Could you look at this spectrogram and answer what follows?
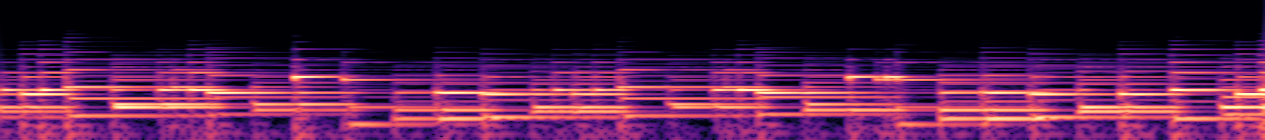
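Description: Background piano music: a slow melody over held chords, the notes changing about every half second.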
